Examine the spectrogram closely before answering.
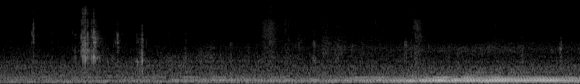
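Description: A motor vehicle's engine hum, growing louder as it approaches and loudest near the end. Early on, a couple of crisp bites into a green chili pepper.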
